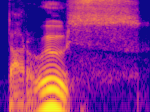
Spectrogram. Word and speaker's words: Darius: me in my dream darus which is the persian way of saying the persian way of saying it 2 500 years ago that's what started me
